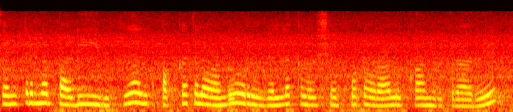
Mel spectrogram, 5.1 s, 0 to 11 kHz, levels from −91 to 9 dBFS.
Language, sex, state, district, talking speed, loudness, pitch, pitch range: Tamil, female, Tamil Nadu, Nilgiris, 165 wpm, -17 LUFS, 235 Hz, 220-255 Hz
